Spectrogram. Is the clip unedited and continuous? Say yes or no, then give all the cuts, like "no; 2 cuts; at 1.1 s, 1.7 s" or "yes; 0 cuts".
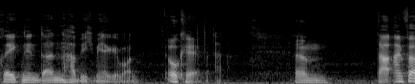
no; 1 cut; at 2.9 s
